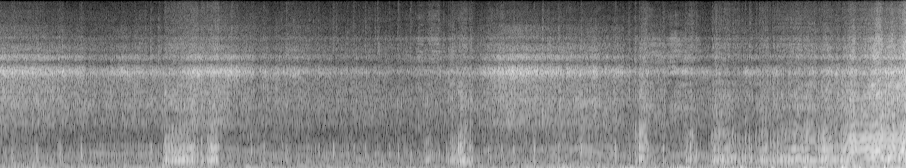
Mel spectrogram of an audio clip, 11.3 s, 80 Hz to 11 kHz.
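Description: KTM 250 XC-W two-stroke dirt bike engine revving up and down as the bike is ridden hard, getting louder near the end as it accelerates.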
